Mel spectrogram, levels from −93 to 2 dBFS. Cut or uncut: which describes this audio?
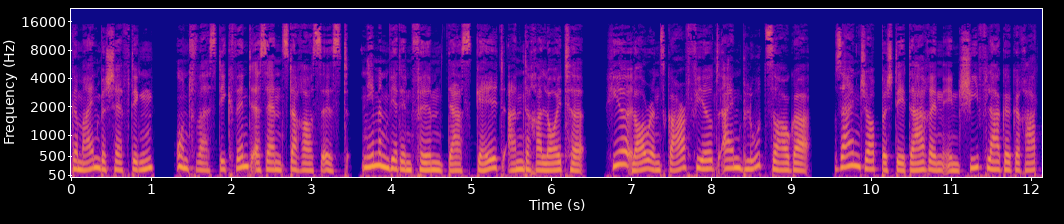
cut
